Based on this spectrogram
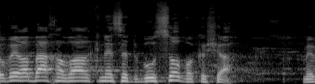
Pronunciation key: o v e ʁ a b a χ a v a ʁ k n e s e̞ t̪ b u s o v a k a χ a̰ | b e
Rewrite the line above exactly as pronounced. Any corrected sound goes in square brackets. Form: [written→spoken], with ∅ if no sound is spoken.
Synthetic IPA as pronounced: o v e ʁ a b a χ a v a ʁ k n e s e̞ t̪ b u s o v a k a [χ→ʃ] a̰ | [b→m] e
